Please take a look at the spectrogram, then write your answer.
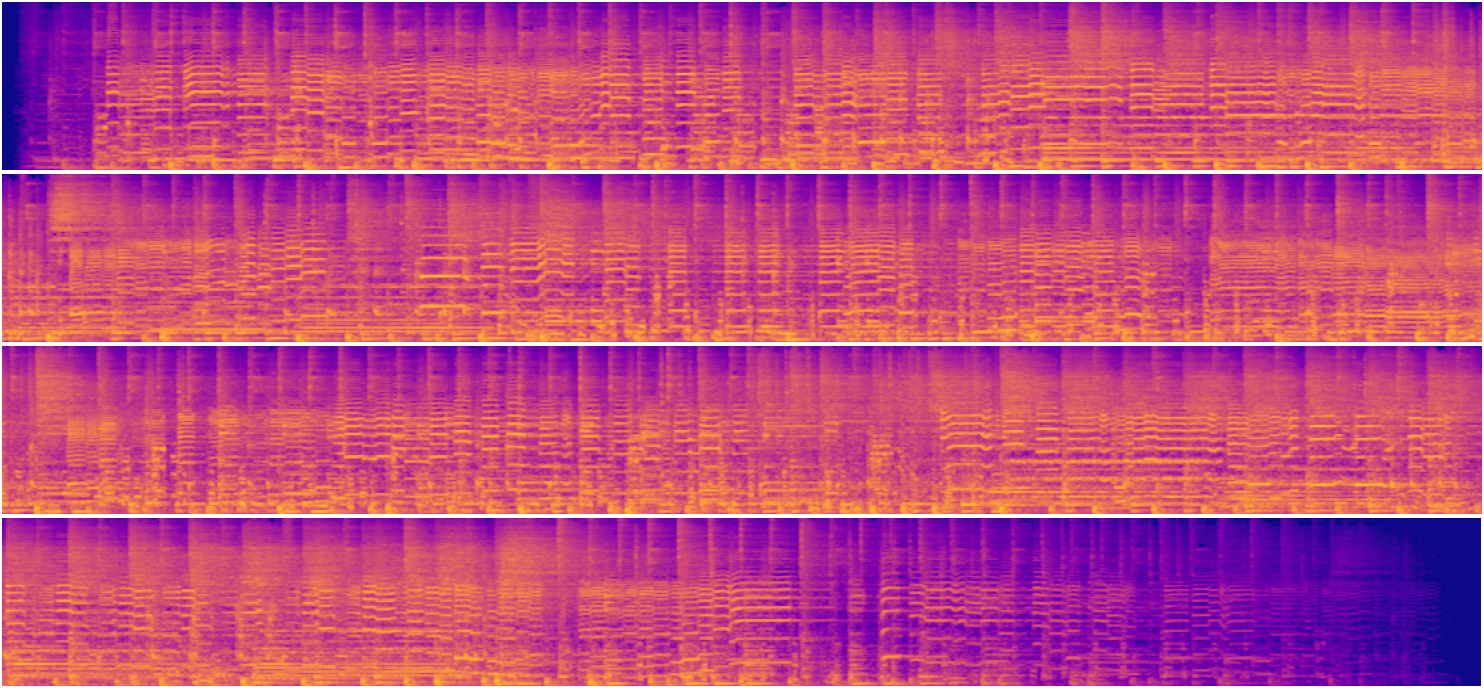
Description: keyboards
acoustic bass
drums and percussion
saxophone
